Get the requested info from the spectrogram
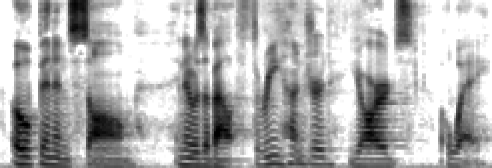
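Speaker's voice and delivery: reading Narnia to his daughters, soft and slow; story reading. A narrator's reading. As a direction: let the passage settle in slowly and quietly. Reads Narnia passage aloud.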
